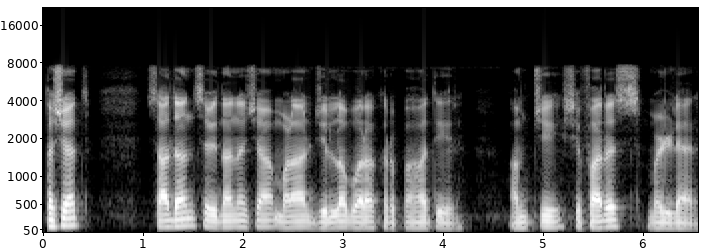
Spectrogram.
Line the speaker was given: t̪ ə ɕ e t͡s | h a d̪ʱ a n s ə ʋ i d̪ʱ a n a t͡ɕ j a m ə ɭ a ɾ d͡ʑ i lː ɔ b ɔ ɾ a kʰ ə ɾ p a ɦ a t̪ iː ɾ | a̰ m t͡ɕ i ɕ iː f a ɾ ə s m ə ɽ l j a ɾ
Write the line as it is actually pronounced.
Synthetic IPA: t̪ ə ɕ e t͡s | s a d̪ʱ a n s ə ʋ i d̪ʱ a n a t͡ɕ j a m ə ɭ a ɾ d͡ʑ i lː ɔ b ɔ ɾ a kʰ ə ɾ p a ɦ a t̪ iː ɾ | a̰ m t͡ɕ i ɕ i f a ɾ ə s m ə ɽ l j a ɾ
